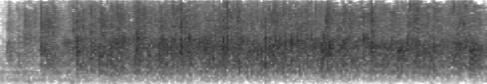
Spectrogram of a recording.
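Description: An audience at a church service applauds steadily, a dense, even wash of clapping from many hands that holds at a fairly strong level throughout, with no voices rising above it.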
